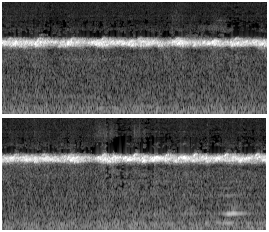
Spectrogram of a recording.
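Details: At dusk in spring in northern Michigan, near the end of the peeper season, a dense chorus of Spring Peepers blends into a steady, high, shrill ringing without a break, over a faint low sound and soft background noise.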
